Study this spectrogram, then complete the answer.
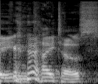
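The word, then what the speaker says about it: Baten Kaitos: Bait and Kaitos.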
